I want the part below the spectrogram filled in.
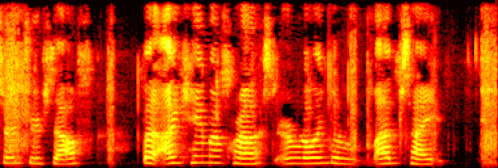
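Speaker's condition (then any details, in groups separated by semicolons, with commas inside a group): Spastic quadriplegic cerebral palsy; moderate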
